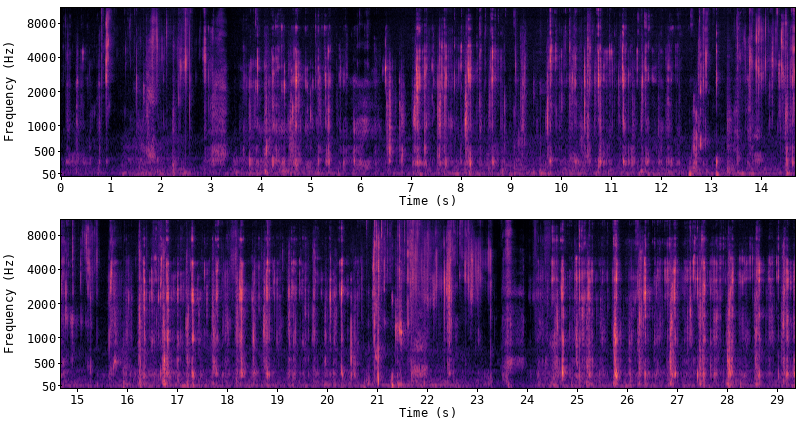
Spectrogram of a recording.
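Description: Close-miked eating of a thick-crust pizza slice: bites and chewing with a continuous run of crunches from the crisp crust, with short pauses between mouthfuls.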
